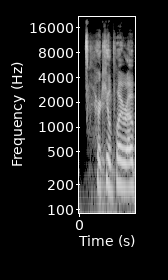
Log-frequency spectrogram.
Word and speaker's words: Hercule Poirot: How do you pronounce his name? Hercule Poirot.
